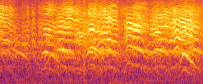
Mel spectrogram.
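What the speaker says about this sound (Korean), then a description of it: "독도는 괭이 갈매기들의 땅입니다." Black-tailed gulls on Dokdo, a rocky island in the East Sea, give harsh, mewing, overlapping calls, a dense chorus of many birds close by with constant wind and surf behind.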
